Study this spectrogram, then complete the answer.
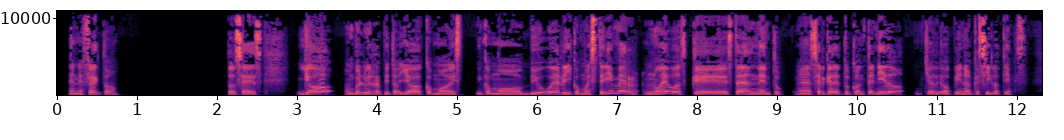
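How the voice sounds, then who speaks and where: An ordinary speaking voice from a man, fairly high in pitch, at a fairly slow pace with lively intonation, very even loudness and a dry, close sound with no echo. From Latin America, not Mexico. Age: 20s. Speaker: podcast host and streamer. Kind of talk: casual interview chat.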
